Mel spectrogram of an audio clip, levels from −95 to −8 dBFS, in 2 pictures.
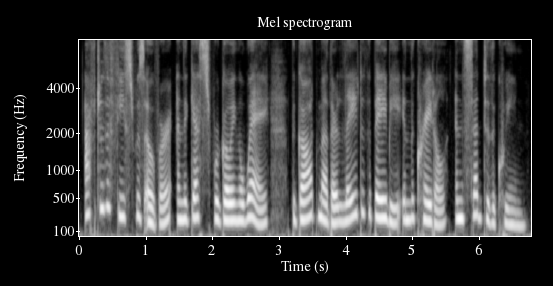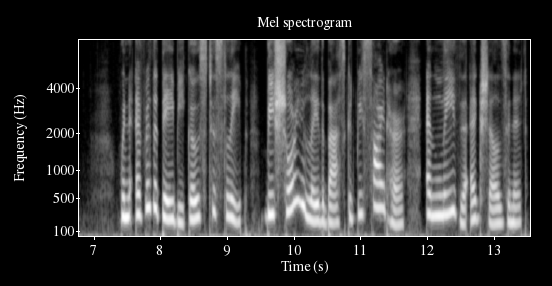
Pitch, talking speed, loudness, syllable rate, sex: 240 Hz, 195 wpm, -17 LUFS, 5.2 syllables/s, female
